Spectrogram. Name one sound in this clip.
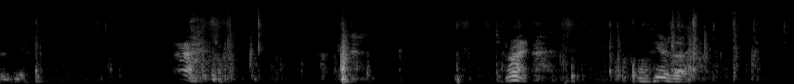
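Paper and magazines rustle and slap as they are handled.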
